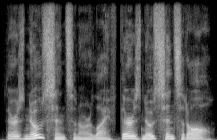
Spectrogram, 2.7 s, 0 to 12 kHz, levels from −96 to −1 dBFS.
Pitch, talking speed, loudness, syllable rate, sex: 135 Hz, 265 wpm, -18 LUFS, 6.8 syllables/s, male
